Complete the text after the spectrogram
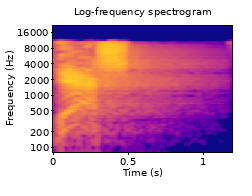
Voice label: emote yes; smite; vulcan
